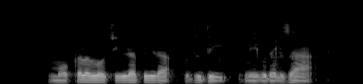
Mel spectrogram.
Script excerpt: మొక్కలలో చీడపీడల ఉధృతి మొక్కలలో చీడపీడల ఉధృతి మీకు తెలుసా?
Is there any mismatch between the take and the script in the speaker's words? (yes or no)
yes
